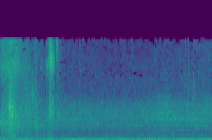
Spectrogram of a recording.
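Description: Ventilation fan blowing air into a crawl-space tunnel: a steady low hum with an even rush of air.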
